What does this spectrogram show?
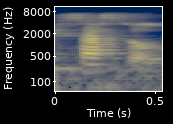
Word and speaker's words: Cecil: And Tanya, I'm delighted because I think it's the first time you've pronounced my name Cassille rather than Cece.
